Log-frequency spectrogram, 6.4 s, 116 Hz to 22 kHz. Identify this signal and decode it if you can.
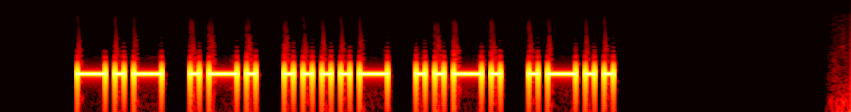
Morse code, heard as a keyed tone, about 20 wpm, 700 Hz. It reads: KR4FL
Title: Speed Racing - USA 2x2 Call Signs 17wpm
